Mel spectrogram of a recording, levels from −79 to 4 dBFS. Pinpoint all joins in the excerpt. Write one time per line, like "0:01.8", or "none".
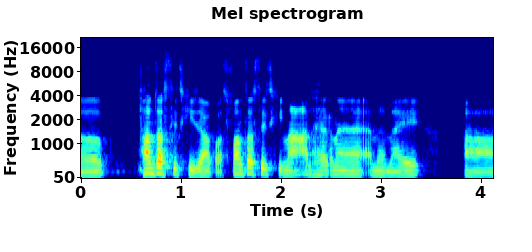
0:02.0

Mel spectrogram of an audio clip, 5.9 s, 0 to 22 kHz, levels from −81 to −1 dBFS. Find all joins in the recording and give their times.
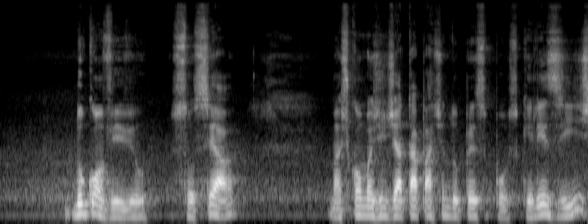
0:01.6

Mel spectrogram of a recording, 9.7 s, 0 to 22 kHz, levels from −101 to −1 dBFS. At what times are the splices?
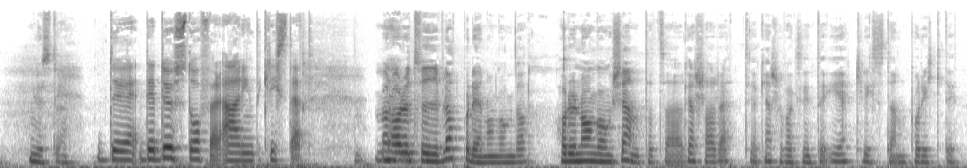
0:06.8

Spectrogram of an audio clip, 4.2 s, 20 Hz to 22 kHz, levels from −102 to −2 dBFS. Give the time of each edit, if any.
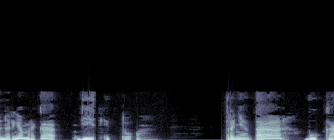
0:01.2

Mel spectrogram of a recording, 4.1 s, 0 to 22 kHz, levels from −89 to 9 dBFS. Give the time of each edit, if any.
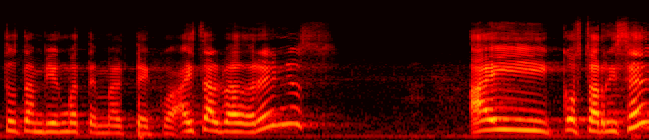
0:02.5

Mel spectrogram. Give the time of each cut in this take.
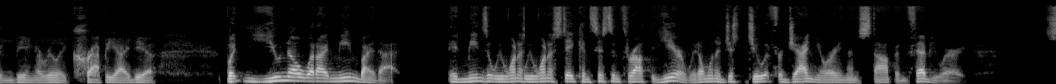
0:05.2

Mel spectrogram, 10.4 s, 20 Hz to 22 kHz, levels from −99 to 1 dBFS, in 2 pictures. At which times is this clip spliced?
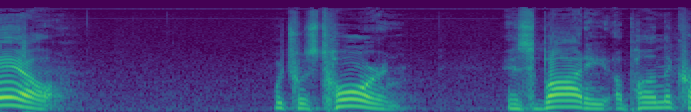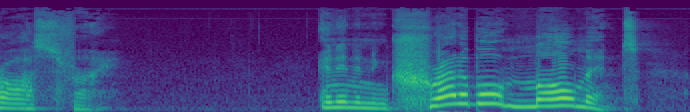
0:04.0
0:05.7

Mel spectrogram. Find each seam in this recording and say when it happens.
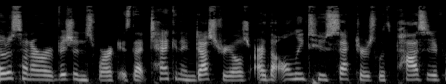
none

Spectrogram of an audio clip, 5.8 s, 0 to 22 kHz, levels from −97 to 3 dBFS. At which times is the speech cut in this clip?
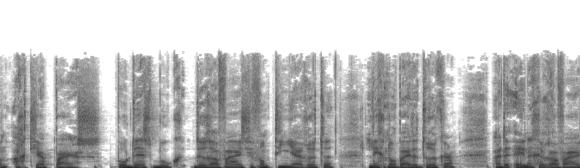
0:01.1

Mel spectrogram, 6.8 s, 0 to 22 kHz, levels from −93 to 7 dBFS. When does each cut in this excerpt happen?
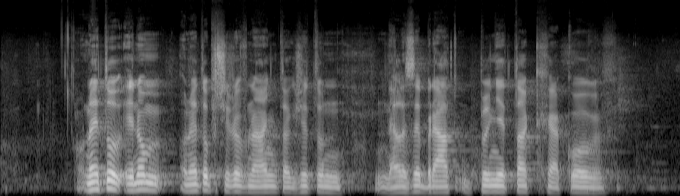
none

